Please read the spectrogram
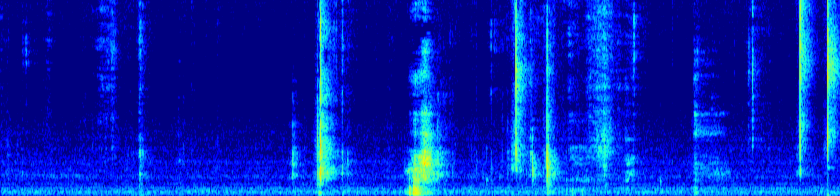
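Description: Small metal parts of a mini flashlight's switch assembly being handled and fitted back together close to the microphone: a few sharp, light clicks and short scrapes at irregular intervals, with a quick pair of clicks near the end.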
